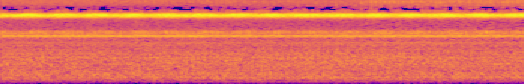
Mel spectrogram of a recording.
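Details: Continuous shrill drone of a giant cicada, a pure sustained high tone over a weaker lower band, even and unchanging from start to end.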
